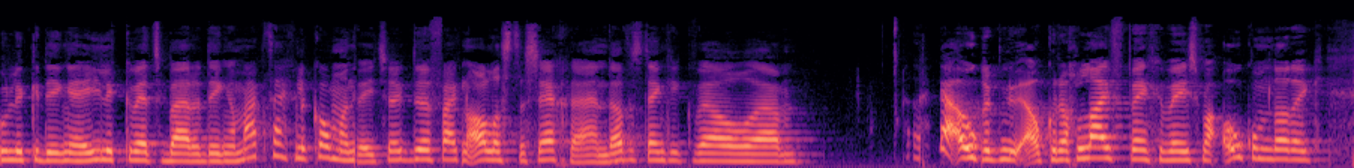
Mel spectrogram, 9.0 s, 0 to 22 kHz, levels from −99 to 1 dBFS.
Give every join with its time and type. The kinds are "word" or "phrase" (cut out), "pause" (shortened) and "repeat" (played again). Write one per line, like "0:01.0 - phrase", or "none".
0:02.4 - word
0:03.1 - word
0:06.1 - word
0:06.5 - word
